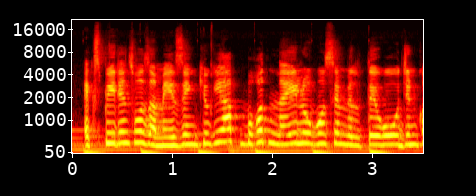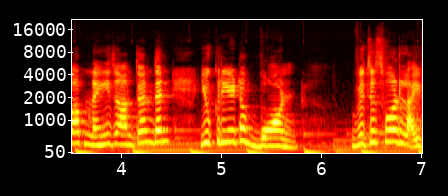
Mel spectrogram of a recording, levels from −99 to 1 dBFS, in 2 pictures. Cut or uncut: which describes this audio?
uncut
